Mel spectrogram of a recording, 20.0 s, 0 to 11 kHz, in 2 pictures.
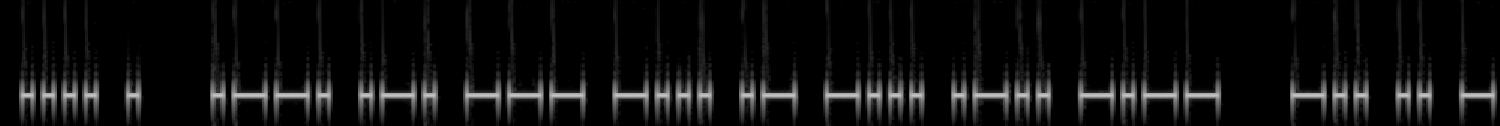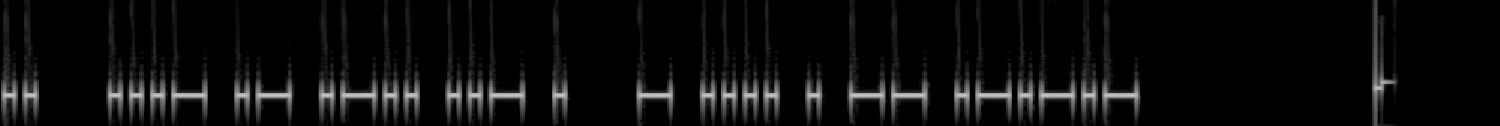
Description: Morse code, heard as a keyed tone, about 17 wpm, 700 Hz. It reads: HE PROBABLY DID VALUE THEM.
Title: Sentences from Top 1000 Words - Review Part 4 - 17wpm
